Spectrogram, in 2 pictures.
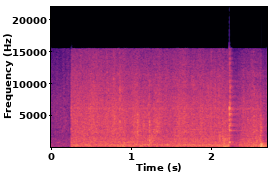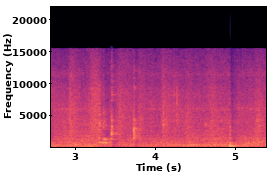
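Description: Steady sizzling hiss of food frying, with a few sharp clinks of utensils.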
